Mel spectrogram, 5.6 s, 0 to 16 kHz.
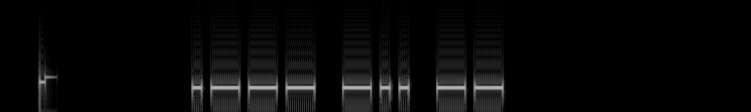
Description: Morse code, heard as a keyed tone, about 17 wpm, 700 Hz. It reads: JDM
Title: USA Call Sign Postfixes - 3 Letters 17wpm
